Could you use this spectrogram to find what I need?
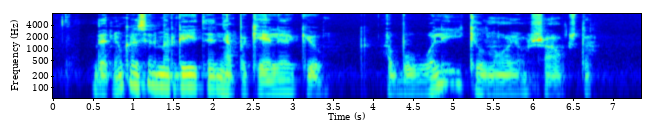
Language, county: Lithuanian, Šiauliai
